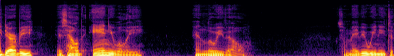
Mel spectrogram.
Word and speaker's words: Louisville: is held annually in Louisville that's how you pronounce that City Louisville Louisville Kentucky the Kentucky Derby is the oldest continuously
